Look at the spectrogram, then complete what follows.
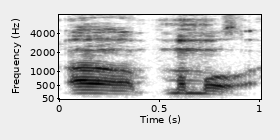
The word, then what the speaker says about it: Momoa: This probably may affect it, but the good news is this: women love Jason Momoa. That's it. Did I pronounce it correctly?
